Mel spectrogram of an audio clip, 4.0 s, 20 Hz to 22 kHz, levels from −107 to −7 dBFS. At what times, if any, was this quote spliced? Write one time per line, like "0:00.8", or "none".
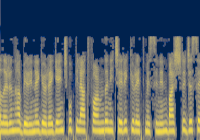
0:01.3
